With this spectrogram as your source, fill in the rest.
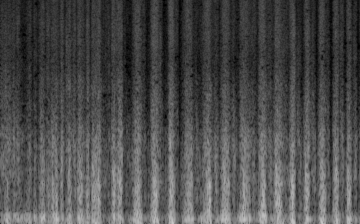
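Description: Fingers grip, rub and scratch a black foam windscreen on a studio microphone, played back at double speed. The result is a fast, aggressive run of dense, muffled scratching bursts, mostly low and rumbly with little brightness. The bursts pulse rapidly one after another.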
